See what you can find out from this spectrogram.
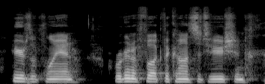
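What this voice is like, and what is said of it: Imitates another person's voice. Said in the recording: “Not a bad Nicolas Cage impression.”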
